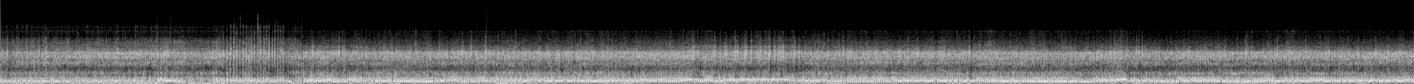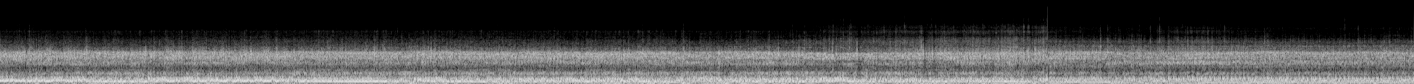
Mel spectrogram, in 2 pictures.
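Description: Dirt bike engine heard close up from on the bike while riding, its pitch rising and falling over and over with the throttle and gear changes.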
